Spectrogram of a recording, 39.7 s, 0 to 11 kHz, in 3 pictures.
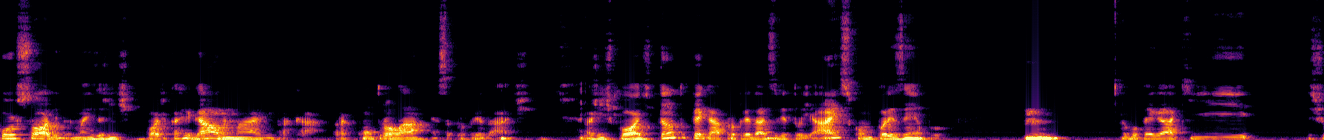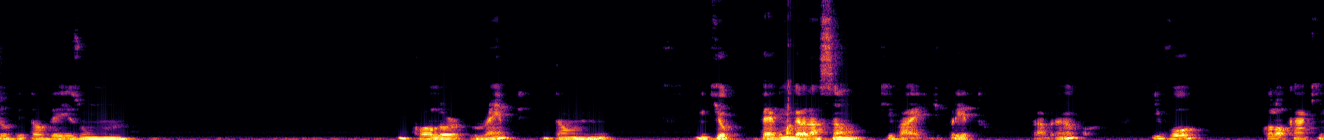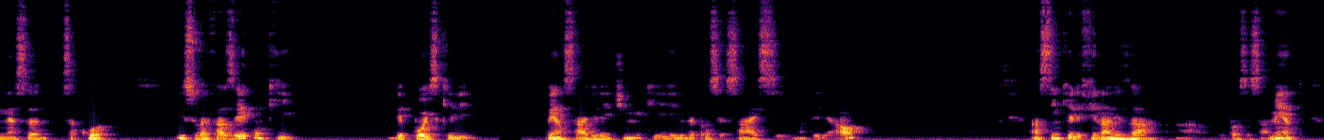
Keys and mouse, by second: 5.4 shift+a, 21.4 typing, 22.2 click, 23.9 click, 26.2 click.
